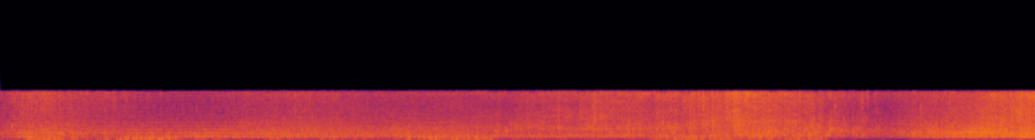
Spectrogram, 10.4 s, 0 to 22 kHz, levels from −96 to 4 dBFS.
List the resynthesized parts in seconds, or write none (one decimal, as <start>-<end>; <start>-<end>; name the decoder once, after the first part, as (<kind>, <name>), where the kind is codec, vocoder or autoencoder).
4.5-8.1 (codec, DAC); 9.6-10.4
